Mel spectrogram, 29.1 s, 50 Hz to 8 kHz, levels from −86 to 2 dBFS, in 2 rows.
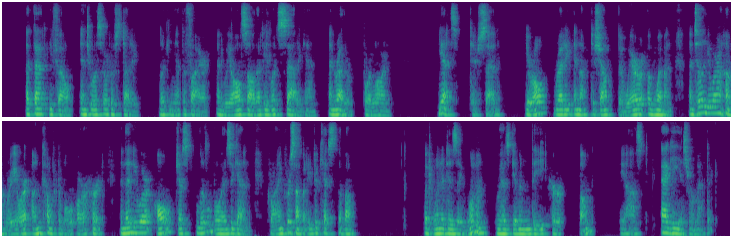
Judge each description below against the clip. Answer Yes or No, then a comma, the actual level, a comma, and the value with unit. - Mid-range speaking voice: No, low, 120 Hz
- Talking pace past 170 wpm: No, average, 160 wpm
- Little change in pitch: Yes, narrow, 2.1 semitones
